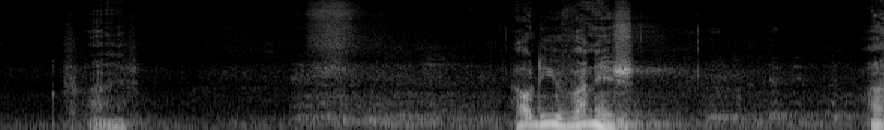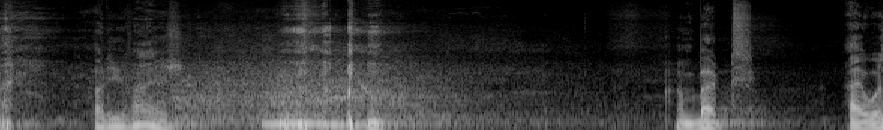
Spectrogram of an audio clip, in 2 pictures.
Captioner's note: laughter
